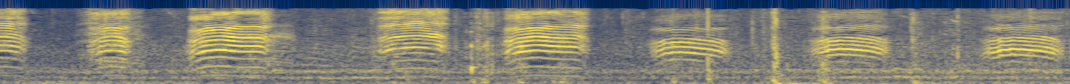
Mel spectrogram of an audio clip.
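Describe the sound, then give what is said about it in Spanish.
Crows caw in Australia as they compete with eagles over carrion: many harsh, repeated calls in quick bursts, loud and rasping, with brief gaps between them. “En Australia no hay buitres, de modo que cuervos y águilas audaces compiten por el trabajo de limpieza.”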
